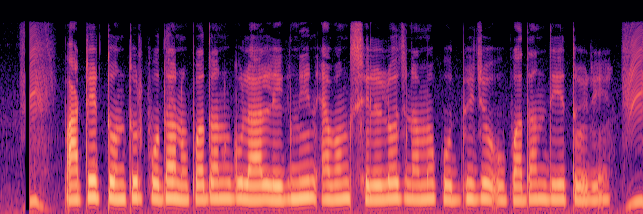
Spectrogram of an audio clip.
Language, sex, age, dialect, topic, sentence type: Bengali, female, 25-30, Northern/Varendri, agriculture, statement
